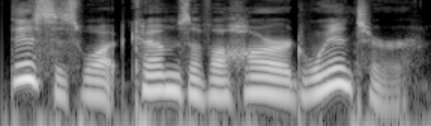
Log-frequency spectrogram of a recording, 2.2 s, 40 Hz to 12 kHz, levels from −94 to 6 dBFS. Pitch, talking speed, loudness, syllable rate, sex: 190 Hz, 225 wpm, -16 LUFS, 5.0 syllables/s, female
